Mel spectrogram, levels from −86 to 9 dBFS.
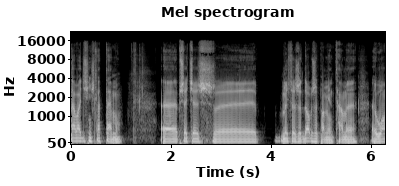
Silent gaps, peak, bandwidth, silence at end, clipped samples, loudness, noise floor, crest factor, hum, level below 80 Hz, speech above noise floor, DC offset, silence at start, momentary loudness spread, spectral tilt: none; -2 dBFS; 16.5 kHz; 0 s; under 0.1%; -14 LUFS; -38 dBFS; 12 dB; none; -28 dBFS; 25 dB; 0.5%; 0 s; 6 LU; -5.5 dB/octave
